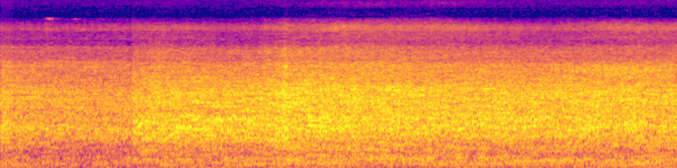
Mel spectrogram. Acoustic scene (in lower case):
street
